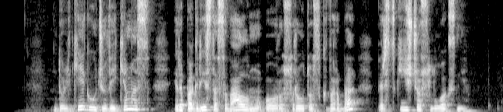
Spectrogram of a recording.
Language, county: Lithuanian, Vilnius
